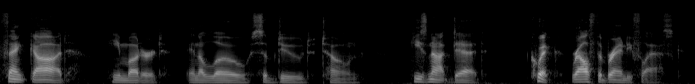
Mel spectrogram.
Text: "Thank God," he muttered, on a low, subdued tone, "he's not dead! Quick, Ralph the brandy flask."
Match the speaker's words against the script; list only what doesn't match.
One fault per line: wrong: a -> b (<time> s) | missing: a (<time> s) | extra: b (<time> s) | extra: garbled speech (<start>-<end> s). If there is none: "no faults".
wrong: on -> in (1.9 s)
